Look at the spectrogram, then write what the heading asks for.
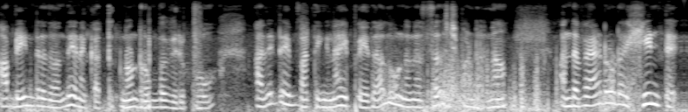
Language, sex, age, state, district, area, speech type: Tamil, female, 30-45, Tamil Nadu, Chennai, urban, spontaneous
